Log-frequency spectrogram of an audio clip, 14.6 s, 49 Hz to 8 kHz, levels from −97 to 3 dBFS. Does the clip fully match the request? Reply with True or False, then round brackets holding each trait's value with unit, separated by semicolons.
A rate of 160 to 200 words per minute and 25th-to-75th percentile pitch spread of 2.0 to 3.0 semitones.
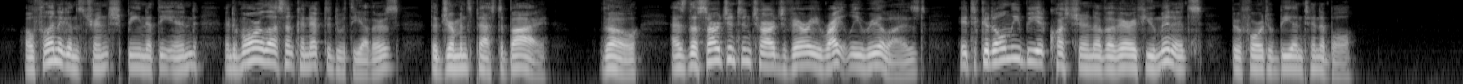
False (180 wpm; 3.9 semitones)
